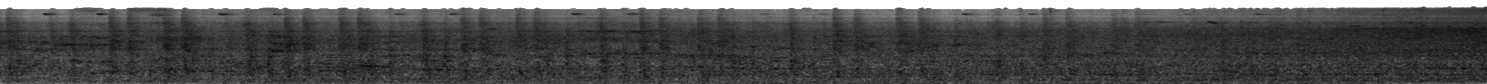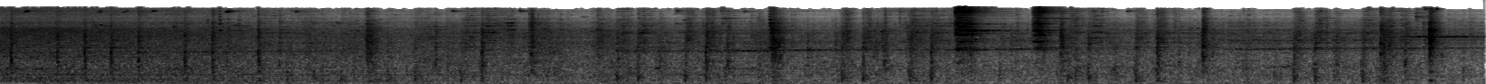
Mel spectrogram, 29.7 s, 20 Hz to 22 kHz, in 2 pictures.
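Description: JR Freight EH500 electric locomotive running through a station, then a long train of container wagons rolling past. It grows louder as the locomotive goes by about halfway through. After that the wagon wheels make a clickety-clack over the rail joints, with a thin high-pitched wheel squeal coming and going.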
